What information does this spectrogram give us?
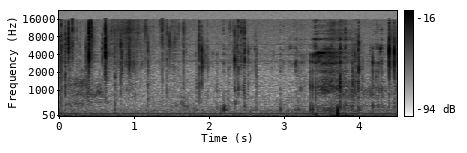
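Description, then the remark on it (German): Quiet biting and chewing of a sweet, fruit-filled snack, with a steady run of soft crunchy, wet mouth sounds over a low background hum, and no one talking. “einmal beißen reicht für mich jetzt schon”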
